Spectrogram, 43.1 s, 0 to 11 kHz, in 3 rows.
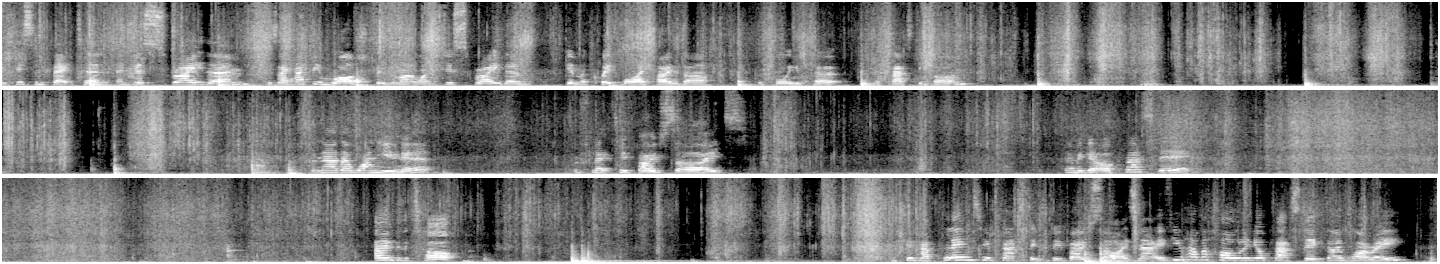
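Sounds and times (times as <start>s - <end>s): paper and plastic crinkling under iron: 0.0s - 43.0s.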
